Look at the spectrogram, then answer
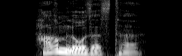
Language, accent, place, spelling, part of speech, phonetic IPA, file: German, Germany, Berlin, harmloseste, adjective, [ˈhaʁmloːzəstə], De-harmloseste.ogg
- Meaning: inflection of harmlos: 1. strong/mixed nominative/accusative feminine singular superlative degree 2. strong nominative/accusative plural superlative degree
